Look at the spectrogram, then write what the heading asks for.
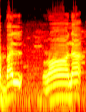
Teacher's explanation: بل سانس نہیں توڑی، آواز رک گئی، رونا اسی سانس سے آگے پڑھا، جدھر سکتہ لکھا ہوا ہے قرآن میں۔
